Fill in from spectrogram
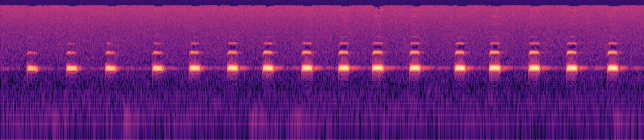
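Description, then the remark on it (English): A small owl gives a long, steady series of evenly spaced, whistled toot notes, about two per second, clear against a quiet background, somewhat like a distant beeping alarm. “high-pitched toot, toot, toot call, reminiscent of a distant beeping alarm.”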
